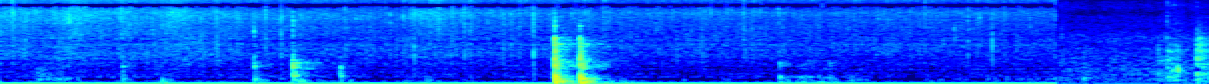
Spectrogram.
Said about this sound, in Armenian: ես տապակում եմ բանջարեղենը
